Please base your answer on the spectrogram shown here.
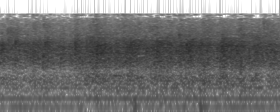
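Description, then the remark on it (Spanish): A church audience bursts into steady applause as praise to the Lord, many hands clapping in a dense, continuous wash of sound that holds at an even level for the full few seconds with no voices over it. “Dele un buen aplauso de alabanza al Señor.”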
